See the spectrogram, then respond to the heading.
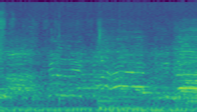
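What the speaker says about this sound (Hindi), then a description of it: "इस तरह से जो लोग हैं वो यहाँ पर केजरीवाल के समर्थन में नारे लगा रहे हैं" A large crowd gathered at the Hanuman temple in Connaught Place chants slogans in support of Kejriwal, a dense, continuous roar of voices in unison with rising shouts.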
